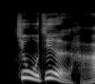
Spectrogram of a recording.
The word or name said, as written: 就近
